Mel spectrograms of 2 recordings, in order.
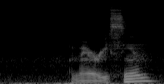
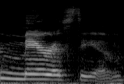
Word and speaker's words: Americium: How do you say it, smartass? Americium. Is that what I said? Speak up for the mic. I heard Mericium.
